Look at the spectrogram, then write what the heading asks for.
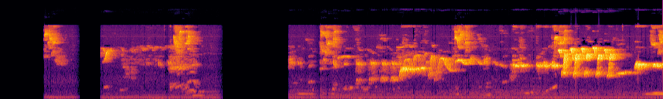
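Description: A bird chirping and calling in a run of varied, warbling notes. Brief bursts come first, then a longer, busier stretch in the second half, loudest near the end.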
